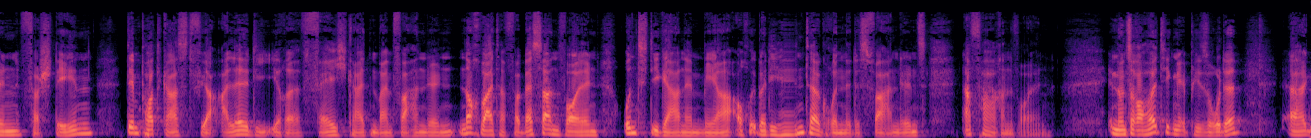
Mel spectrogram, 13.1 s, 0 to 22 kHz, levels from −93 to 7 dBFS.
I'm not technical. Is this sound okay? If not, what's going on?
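No, there are two brief glitches.

At 7.86 to 7.97 s there is a short stall from a late packet. One chunk of the audio arrived late over the network, so the player had nothing new to play and stretched the last sound for about 91 ms until it caught up. You hear a sound held slightly too long, perhaps with a faint buzz. Unlike a true dropout, nothing is skipped: the speech picks up exactly where it paused.

From 11.98 to 12.35 s there is a jitter buffer speed-up. The player had built up extra waiting audio, so it trimmed many tiny slivers, about a twentieth of a second in total, to get back on schedule. That stretch runs about 10% faster and sounds a little hurried. Unlike a fast-forwarded tape, the voice doesn't get higher. Only the pace changes, and the pitch stays the same.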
